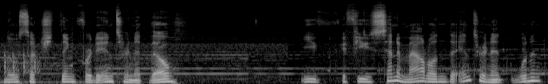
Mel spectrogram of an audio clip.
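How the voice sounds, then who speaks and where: A woman's voice: extremely low pitch, lively intonation, normal speed, over music. A woman giving a dramatic read-through of a visual novel's dialogue, playing each character herself. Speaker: game reader doing all voices.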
